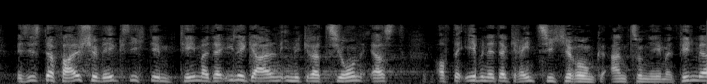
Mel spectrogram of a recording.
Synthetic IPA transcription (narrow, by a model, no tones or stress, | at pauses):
ʔɛsɪst̚d̥eːɐfalʃəveːksɪçd̥eːmtʰeːmadeːɐʔileɡaːlənimiɡʁat͡sjoːneːɐst | ʔaʊfd̥eːɐʔeːbənədeːɐɡʁɛnt͡sz̥ɪçəʁʊŋʔant͡suneːmənfiːlmeːɐ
